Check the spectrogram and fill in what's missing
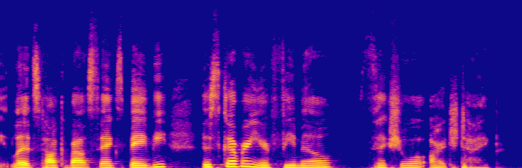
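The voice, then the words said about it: Sultry, sexy voice. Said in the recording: “That was my sexy voice.”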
